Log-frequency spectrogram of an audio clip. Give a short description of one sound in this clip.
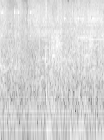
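A heavy launcher fires with a deep thump.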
